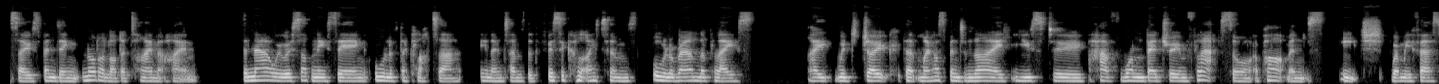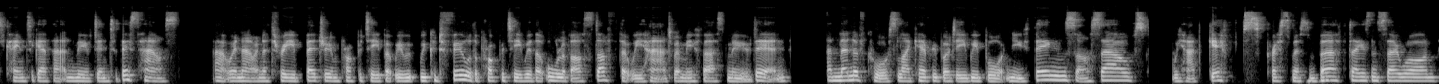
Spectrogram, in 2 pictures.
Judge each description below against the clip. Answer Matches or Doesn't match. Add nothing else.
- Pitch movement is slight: Matches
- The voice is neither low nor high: Matches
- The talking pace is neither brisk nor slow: Doesn't match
